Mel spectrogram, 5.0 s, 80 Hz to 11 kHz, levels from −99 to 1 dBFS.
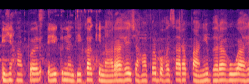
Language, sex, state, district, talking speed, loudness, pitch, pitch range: Hindi, female, Punjab, Kapurthala, 180 wpm, -17 LUFS, 195 Hz, 185-200 Hz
